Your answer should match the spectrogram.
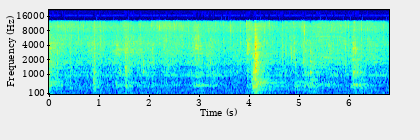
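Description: Vegetables with mushrooms and onions sizzling in a pan for a snapping turtle soup base, a steady soft frying crackle with a few louder pops and stirring scrapes, close and moderately quiet.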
